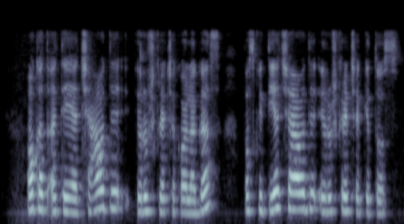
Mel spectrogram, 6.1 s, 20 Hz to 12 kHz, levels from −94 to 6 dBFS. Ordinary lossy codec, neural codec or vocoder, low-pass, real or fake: MP3, 64 kbps; none; 7.2 kHz; real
